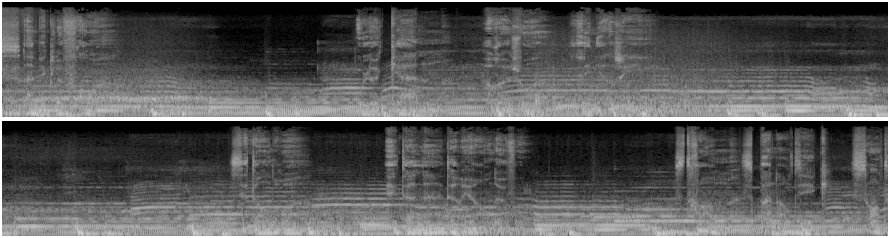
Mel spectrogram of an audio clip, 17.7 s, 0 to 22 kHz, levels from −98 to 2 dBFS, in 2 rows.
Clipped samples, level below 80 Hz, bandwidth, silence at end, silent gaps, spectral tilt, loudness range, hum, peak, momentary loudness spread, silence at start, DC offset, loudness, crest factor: under 0.1%; -36 dBFS; 18 kHz; 0 s; none; -5 dB/octave; 1 LU; none; -14 dBFS; 5 LU; 0 s; under 0.1%; -30 LUFS; 14 dB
